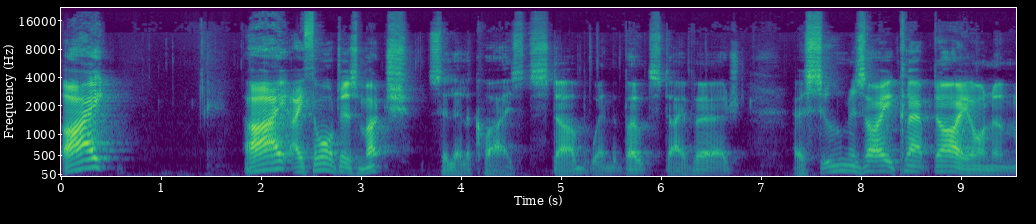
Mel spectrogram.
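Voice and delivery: lightly voiced easygoing harpooner-mate; a touch of jaunty boat-header; Stubb musing, then calling. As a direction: mutter it off, then rally the men. Stubb's soliloquy and orders.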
